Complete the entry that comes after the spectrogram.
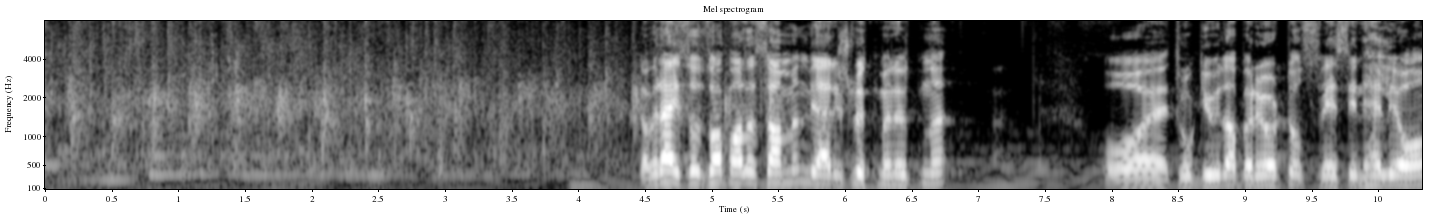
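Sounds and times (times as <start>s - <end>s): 
strong applause from audience: 0.0s - 5.7s
speech: 4.5s - 6.9s, 8.0s - 10.3s.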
